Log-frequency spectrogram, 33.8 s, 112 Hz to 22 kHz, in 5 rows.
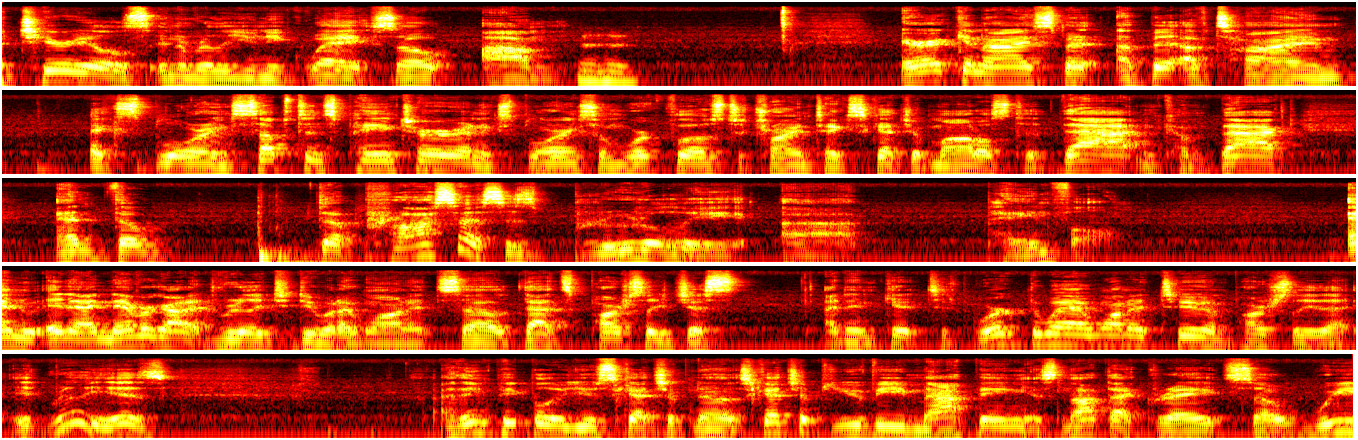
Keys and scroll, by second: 25.7 x, 28.7 z.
